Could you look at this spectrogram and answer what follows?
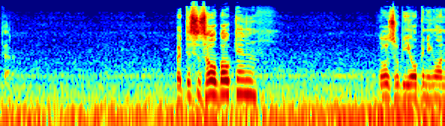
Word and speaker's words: Hoboken: It's Hoboken. Not Hoboken, not Hoboken, Hoboken.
